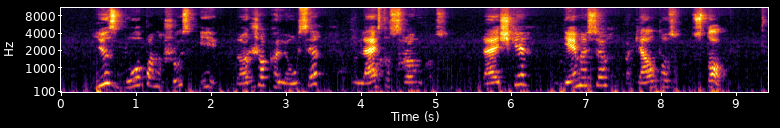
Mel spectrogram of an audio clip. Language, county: Lithuanian, Tauragė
